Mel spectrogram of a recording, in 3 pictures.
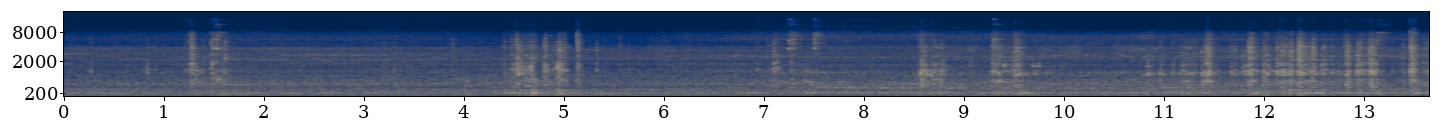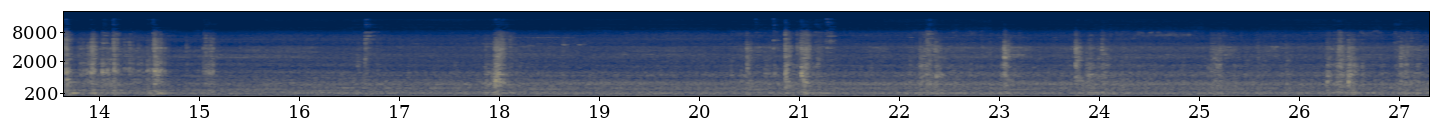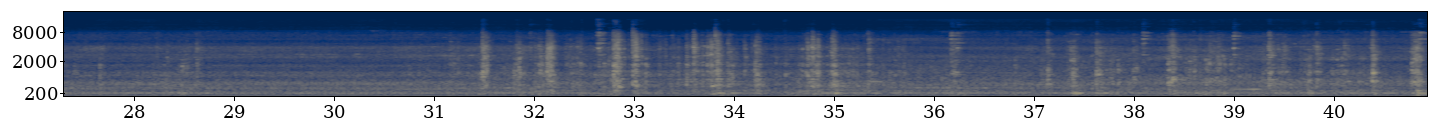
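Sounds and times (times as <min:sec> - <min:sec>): earthmoving machine engine running: 0:00.0 - 0:40.9
metal clanks and scraping: 0:31.4 - 0:40.9.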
